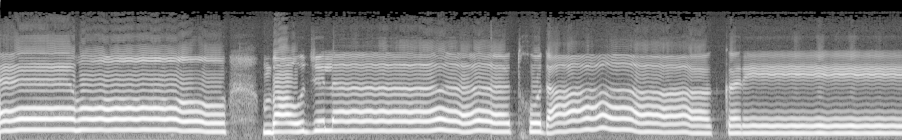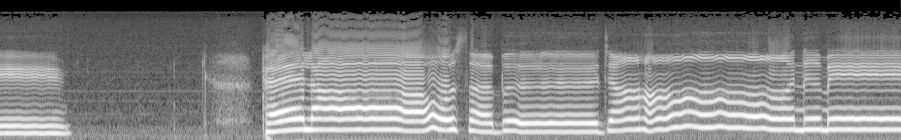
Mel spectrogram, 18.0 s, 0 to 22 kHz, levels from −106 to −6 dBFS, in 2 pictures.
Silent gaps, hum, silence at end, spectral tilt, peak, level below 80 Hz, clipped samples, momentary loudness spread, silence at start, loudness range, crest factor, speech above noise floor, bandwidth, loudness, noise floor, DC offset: none; 50 Hz at -40 dBFS; 0 s; -5.5 dB/octave; 0 dBFS; -44 dBFS; under 0.1%; 5 LU; 0 s; 4 LU; 8 dB; 34 dB; 13 kHz; -9 LUFS; -43 dBFS; under 0.1%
